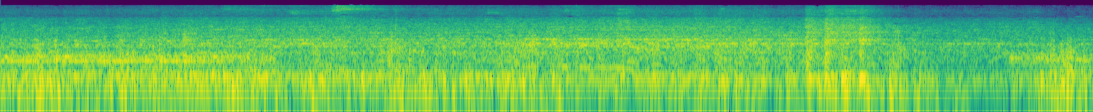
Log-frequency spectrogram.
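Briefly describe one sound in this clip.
Another train rushes past close by.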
